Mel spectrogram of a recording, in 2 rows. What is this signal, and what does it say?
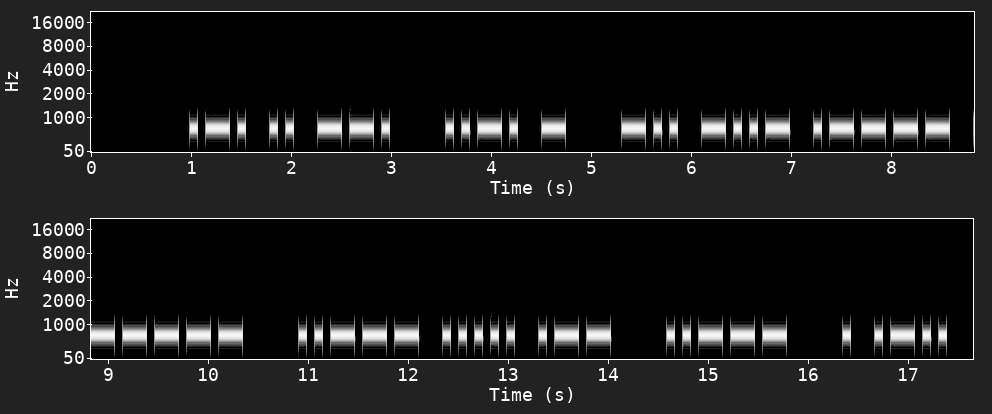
Morse code, heard as a keyed tone, about 15 wpm, 700 Hz. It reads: RIG FT DX10 25W 2 EL
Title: Practice QSO - Exchange 2 - Info - 15wpm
